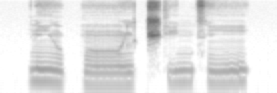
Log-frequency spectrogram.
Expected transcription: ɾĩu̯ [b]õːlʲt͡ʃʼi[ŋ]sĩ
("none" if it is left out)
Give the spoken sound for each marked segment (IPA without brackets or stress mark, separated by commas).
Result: p, ŋ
